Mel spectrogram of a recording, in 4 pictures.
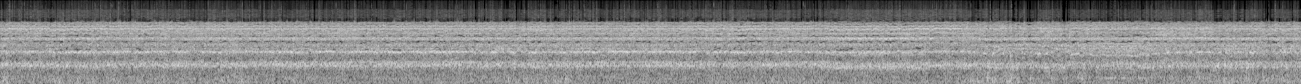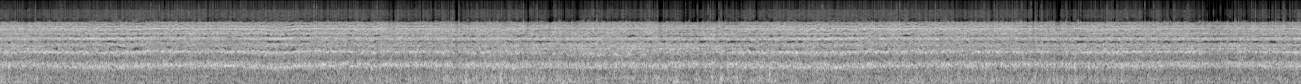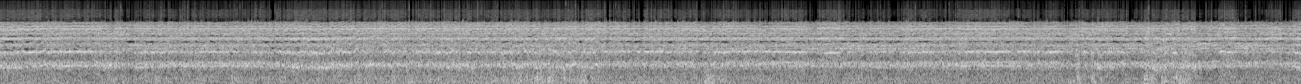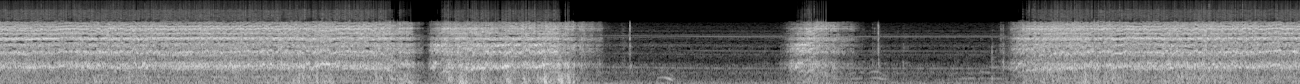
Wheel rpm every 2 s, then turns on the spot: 230, 230, 230, 230, 220, 220, 230, 220, 230, 220, 220, 230, 230, 230, 230, 230, 240, 230, 230, 220, 210, 160, 90, 20, 50, 210.
none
